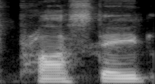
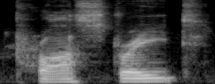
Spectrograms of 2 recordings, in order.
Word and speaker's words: prostate: Um, I hate when people pronounce prostate like prostrate.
